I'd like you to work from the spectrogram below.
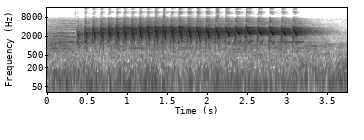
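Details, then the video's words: Dawn song of a male kapas tembak white-eye, a master recording for training songbirds: about three seconds of tight, evenly spaced sharp notes, roughly twenty in a row, ending cleanly over quiet background. "MASTERAN BURUNG KATEM GACOR | SUARA KAPAS TEMBAK SUBUH"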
